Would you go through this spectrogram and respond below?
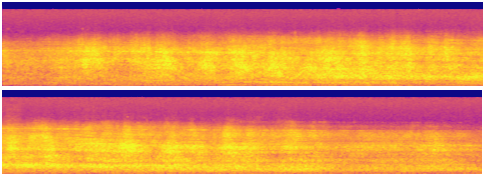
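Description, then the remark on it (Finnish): A propeller airplane drones steadily overhead, its broad engine roar swelling slightly in the middle and easing off toward the end, heard alone without any voices. “Lentokoneita lentää koko ajan yli, niin se lisää jotenkin tätä epätodellista tunnelmaa.”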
